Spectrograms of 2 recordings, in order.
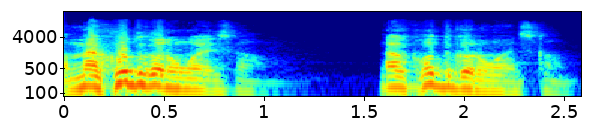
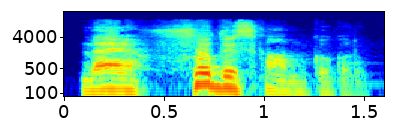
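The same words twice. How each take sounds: First: खुद pressed firmly, rest of the line plain; stress on खुद. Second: Said in the usual way. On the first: Shown as a demonstration. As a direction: lean hard on खुद, teacher's demo. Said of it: "जोर लगा के बोलना". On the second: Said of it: "emphasise होता है बेटा जोर लगा के बोल".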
